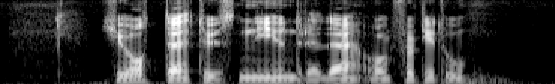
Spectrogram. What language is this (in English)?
Norwegian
